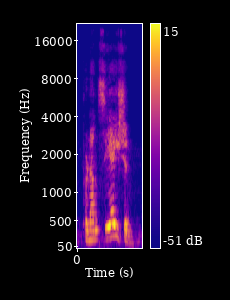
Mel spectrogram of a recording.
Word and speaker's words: pronunciation: So that word would be pronounced pronunciation, shun at the end.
